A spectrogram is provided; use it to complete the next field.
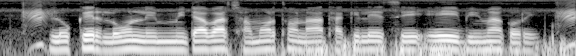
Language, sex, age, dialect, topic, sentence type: Bengali, male, 18-24, Western, banking, statement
